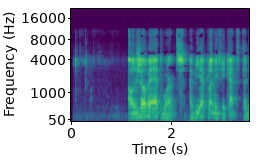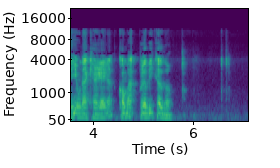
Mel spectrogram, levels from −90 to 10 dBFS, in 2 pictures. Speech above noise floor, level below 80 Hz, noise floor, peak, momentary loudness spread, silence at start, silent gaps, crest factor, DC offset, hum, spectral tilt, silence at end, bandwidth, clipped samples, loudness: 42 dB; -48 dBFS; -60 dBFS; 0 dBFS; 23 LU; 0.1 s; none; 20 dB; under 0.1%; none; -3 dB/octave; 0.4 s; 11.5 kHz; under 0.1%; -16 LUFS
